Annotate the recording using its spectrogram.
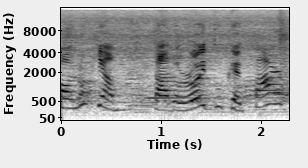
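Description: A woman's voice talking animatedly, its pitch swooping widely up and down.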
